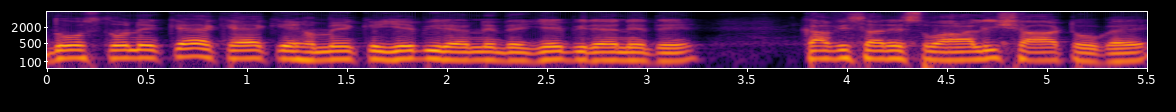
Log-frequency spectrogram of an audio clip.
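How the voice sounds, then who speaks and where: This man's tone is dark and mellow, at a medium pitch. His intonation stays monotone and flat. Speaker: Islamic preacher. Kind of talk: religious sermon (bayan) at a gathering. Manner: emotional, conversational, anecdotal.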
